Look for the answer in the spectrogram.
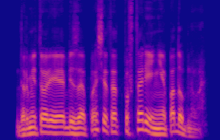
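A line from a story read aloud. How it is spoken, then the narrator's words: Plain. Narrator (Russian): спросил я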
